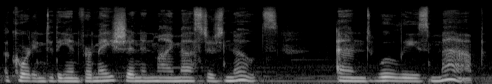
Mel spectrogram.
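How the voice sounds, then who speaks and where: An actress playing a composed, thoughtful young female strategist in a game, speaking calmly with a soft breathy edge. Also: deep voice, soft background music. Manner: calm, measured, softly breathy. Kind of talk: video game cutscene dialogue.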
